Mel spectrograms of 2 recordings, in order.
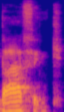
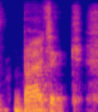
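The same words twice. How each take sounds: First: The middle consonant sounds like an F. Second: The middle consonant sounds like a V. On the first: It is the Dutch way of saying the name. "in Dutch, the letter V is pronounced as an F in English. So it's really Bavinck" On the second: It is the usual English way of saying the name. "it's Bavinck"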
